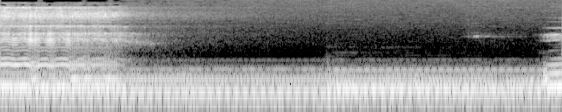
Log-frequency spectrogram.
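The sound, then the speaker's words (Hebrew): A voice imitates a sheep, giving one long, loud, wavering bleat that trembles steadily for about three seconds, starting bright and nasal and then settling lower, as a bleat coming from an elephant's third trunk. “יצא קול פעייה מחדק השלישי.”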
